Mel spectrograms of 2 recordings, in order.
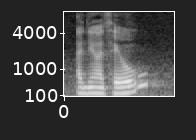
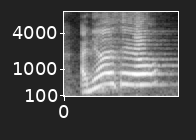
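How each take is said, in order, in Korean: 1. 이 인사는 낮은 음으로 말해요. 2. 이 인사는 높은 음으로 말해요. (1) "도" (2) "미보다는 안녕하세요. 쏘리 난 거예요"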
